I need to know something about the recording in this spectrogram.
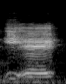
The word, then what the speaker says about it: Ea: The Sumerian or Mesopotamian spelled it E-A. That's Enki. Ea is how you pronounce it.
